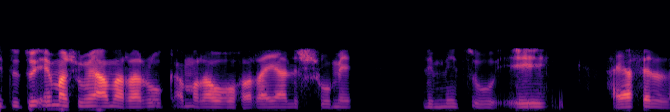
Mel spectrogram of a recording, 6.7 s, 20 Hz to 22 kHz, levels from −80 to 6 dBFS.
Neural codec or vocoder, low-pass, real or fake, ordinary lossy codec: vocoder, 44.1 kHz, 128 mel bands every 512 samples, BigVGAN v2; 3.6 kHz; fake; none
